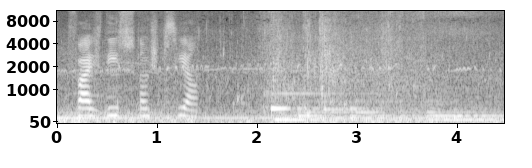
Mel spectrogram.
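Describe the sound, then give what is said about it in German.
A small motorboat's engine drones steadily on the Ria Formosa marshland wetlands in Portugal's Algarve, its low hum holding constant and growing fuller partway through, while a person talks briefly at the start. “sitzt in einem kleinen Motorboot und zeigt auf die Marschlandschaft der Ria Formosa an der portugiesischen Algarve.”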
